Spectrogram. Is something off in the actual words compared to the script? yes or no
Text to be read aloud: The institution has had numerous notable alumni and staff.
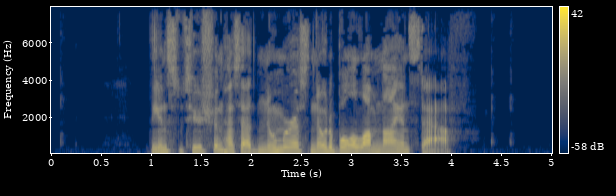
no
